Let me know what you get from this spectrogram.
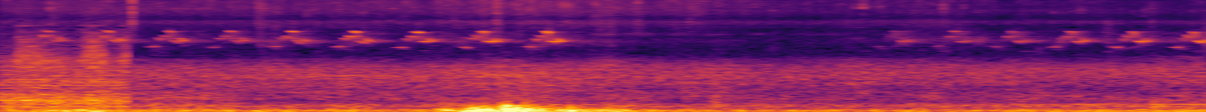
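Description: A small bird chirping a quick series of short high notes, about four a second, in two runs with a pause between. A brief low rumble of wind on the microphone swells about two and a half seconds in.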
